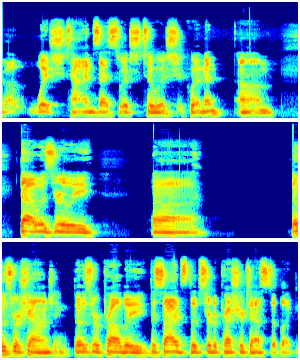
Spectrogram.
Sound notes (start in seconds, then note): none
